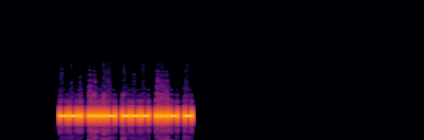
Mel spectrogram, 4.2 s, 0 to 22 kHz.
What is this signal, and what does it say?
Morse code, heard as a keyed tone, about 49 wpm, 700 Hz. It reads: G4OVT
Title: DXCC-100 Call Signs - 5 Characters - Repeated 3x - 50wpm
